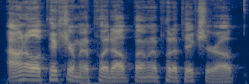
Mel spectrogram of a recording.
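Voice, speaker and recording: A man co-hosting a fan fiction reading show, chatting casually and jokingly in a rambling, halting way with some stammering. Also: on the low side, darkish tone.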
